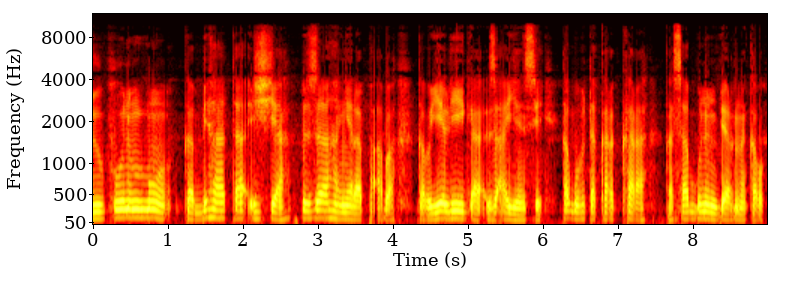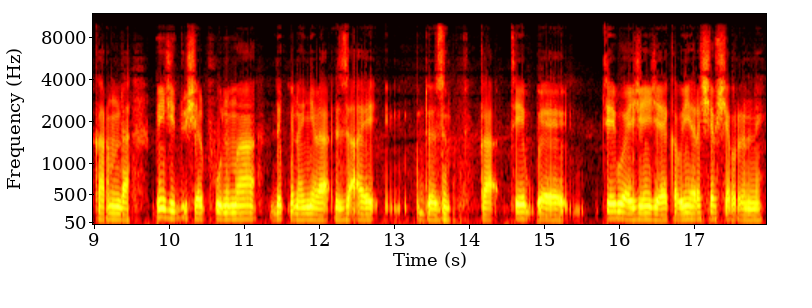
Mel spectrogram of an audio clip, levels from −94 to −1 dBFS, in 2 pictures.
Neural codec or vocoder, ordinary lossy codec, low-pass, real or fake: none; AAC, 48 kbps; 9.9 kHz; real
